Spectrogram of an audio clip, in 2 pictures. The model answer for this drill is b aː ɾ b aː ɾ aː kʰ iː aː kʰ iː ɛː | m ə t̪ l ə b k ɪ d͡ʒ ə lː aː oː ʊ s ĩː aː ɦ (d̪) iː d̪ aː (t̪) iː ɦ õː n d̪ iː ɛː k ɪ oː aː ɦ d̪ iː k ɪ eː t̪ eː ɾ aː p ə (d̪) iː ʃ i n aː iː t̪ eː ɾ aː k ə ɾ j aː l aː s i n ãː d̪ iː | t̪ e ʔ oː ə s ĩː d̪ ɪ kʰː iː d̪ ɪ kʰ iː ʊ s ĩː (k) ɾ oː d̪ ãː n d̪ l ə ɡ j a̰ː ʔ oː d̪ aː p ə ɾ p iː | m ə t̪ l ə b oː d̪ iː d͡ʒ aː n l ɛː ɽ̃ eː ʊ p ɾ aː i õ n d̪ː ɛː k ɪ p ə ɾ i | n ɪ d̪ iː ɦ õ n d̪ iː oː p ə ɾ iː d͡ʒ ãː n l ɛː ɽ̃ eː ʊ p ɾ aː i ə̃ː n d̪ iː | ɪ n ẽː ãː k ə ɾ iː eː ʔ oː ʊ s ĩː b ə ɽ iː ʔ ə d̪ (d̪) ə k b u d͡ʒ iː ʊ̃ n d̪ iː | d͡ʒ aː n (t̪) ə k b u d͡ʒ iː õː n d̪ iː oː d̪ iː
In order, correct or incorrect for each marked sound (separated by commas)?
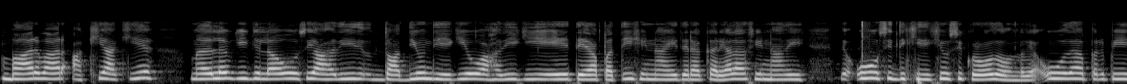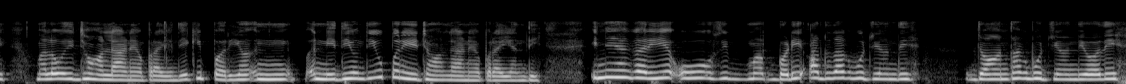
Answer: correct, incorrect, incorrect, correct, incorrect, correct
